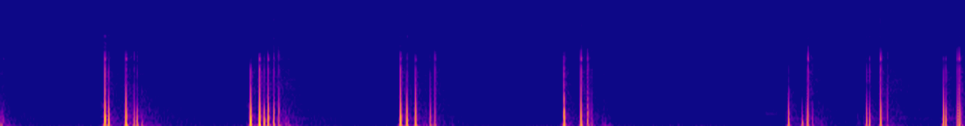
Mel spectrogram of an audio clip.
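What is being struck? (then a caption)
Wooden object. A wooden object is tapped in short groups of two or three quick, dry knocks separated by silent pauses. The taps are quiet and low-to-mid pitched with a soft woody body and almost no ring, with no talking.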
